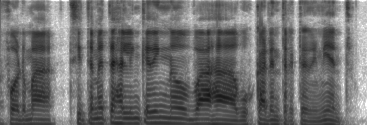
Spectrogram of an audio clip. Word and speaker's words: LinkedIn: Y hay una herramienta que no hemos probado, que la queremos probar, es LinkedIn o LinkedIn, como dicen, como realmente se pronuncia.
